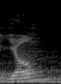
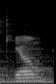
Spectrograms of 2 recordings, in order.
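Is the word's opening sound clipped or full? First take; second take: clipped; full. First: The word is clipped, its opening sound dropped. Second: The word is said in full, opening sound kept. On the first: This is casual everyday speech. "which is a very cut way" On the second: This is the proper form. "the proper way is kyom"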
